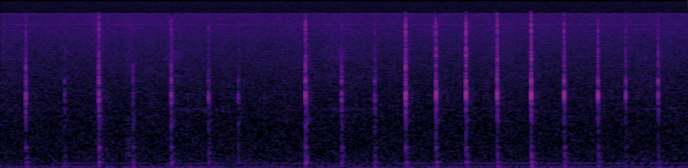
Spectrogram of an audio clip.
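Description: Slow fingertip taps on the rim and sides of an empty, hollow white plastic ice cream pail resting upright on a lap. About nineteen short, dry clicks land at an uneven pace, each with a bright, hollow plastic tick that dies away almost at once. A steady low hum sits underneath.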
